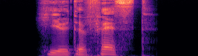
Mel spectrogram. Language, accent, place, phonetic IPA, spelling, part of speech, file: German, Germany, Berlin, [ˌhiːltə ˈfɛst], hielte fest, verb, De-hielte fest.ogg
- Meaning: first/third-person singular subjunctive II of festhalten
